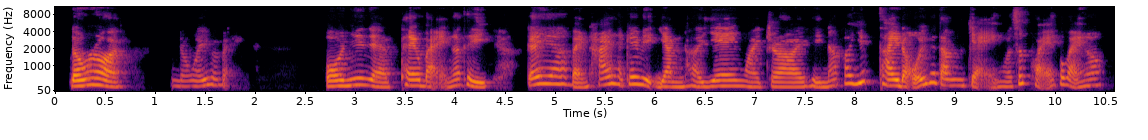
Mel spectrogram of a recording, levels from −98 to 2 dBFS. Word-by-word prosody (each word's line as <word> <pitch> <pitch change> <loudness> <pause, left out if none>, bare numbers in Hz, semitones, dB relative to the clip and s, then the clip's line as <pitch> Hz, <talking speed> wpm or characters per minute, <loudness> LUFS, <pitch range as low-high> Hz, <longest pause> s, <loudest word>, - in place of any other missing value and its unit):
Đúng 215 +1 +7
rồi. 240 -8 +5 0.5
Đồng 210 -1 -11
ý 220 +4 -3
với 250 -2 -7
bạn. - - -13 0.9
Ủa, 210 +2 +3
như 250 +3 +1
nhà 185 -7 0
theo 230 -1 +4
bạn 195 -4 -2
á, 235 +3 -2
thì 175 -1 +1 0.3
cái, 300 +4 +3
a, 295 -1 0
bạn 175 -10 -1
thấy 255 +5 0
là - - -3
cái 285 0 +3
việc 265 - +1
dành 190 -2 0
thời 195 -2 -4
gian 220 +1 +1
ngoài 185 -3 -3
trời 180 0 0
thì 180 - -2
nó 200 +7 -4
có 310 - -1
giúp 315 +3 +4
thay 230 0 +5
đổi 205 +3 +2
cái 350 - +1
tâm 235 -1 -2
trạng 190 -3 -5
và 190 - -6
sức 310 +10 -1
khỏe - - -4
của 275 - 0
bạn 245 -6 -2
hông? 240 +2 -5
220 Hz, 225 wpm, -30 LUFS, 190-250 Hz, 0.9 s, Đúng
